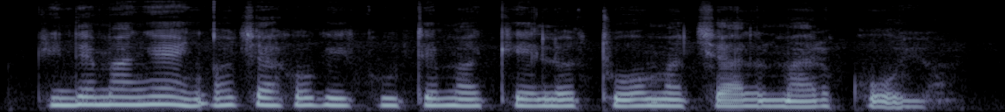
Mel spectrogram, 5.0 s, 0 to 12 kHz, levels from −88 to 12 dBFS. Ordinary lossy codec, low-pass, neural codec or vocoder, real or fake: none; none; none; real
